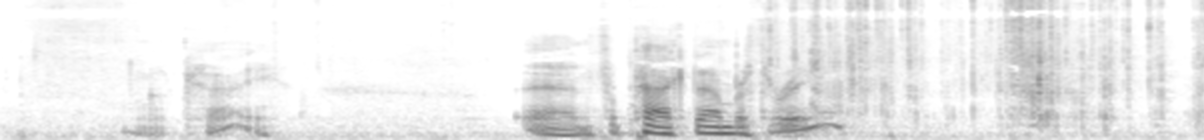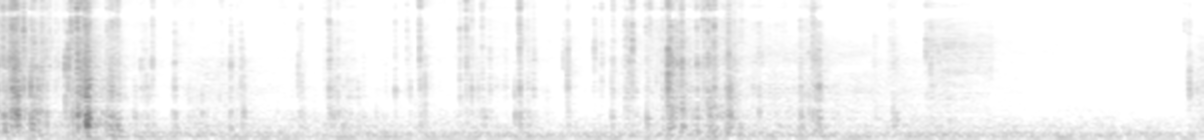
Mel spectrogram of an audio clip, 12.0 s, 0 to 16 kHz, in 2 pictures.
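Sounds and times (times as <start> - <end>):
foil wrapper tearing and crinkling: 3.7 - 10.2.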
